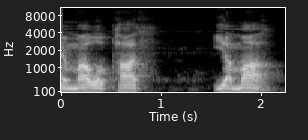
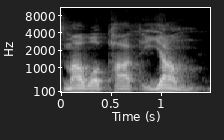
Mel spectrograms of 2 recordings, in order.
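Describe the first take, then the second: First: The last word ends with an extra vowel. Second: The last word ends on a consonant. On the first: The speaker calls it wrong. "you're not saying mawapath yama" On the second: The speaker calls it right. "it's mawapath yam"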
